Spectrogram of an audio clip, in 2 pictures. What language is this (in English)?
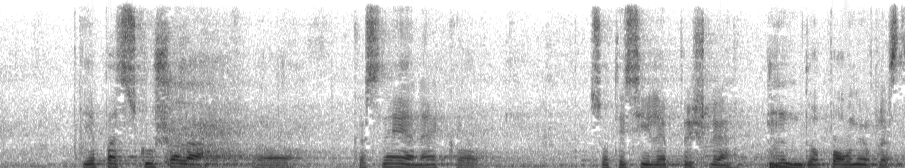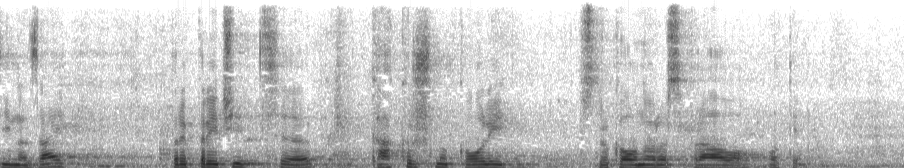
Slovenian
